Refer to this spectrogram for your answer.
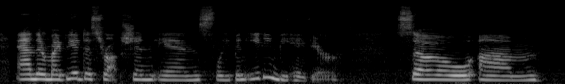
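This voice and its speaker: A plain, everyday voice with fairly even intonation at a fairly slow pace. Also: woman, fairly high pitch for a woman. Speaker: grief counsellor. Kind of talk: live stream talk on children's grief. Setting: Facebook live stream.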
